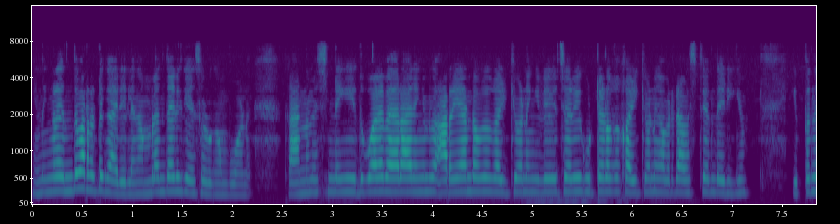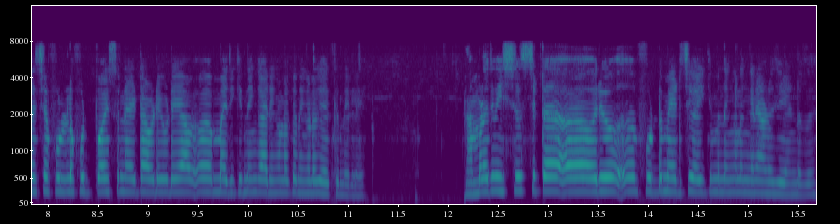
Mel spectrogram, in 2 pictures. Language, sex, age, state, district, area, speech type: Malayalam, female, 30-45, Kerala, Kozhikode, urban, spontaneous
